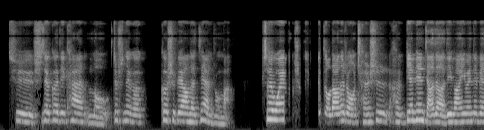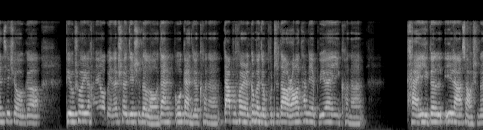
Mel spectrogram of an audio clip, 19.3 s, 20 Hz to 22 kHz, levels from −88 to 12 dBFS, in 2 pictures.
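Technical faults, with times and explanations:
Throughout, imaging from sample-and-hold upsampling: a bright, metallic fizz rides on top of the speech, swelling and fading with its level. The lowest band of it lies between 8 and 16 kHz, about 15 dB below the signal. This points to audio at 16 kHz being raised to 48 kHz by repeating each sample with no smoothing filter. That leaves mirror copies of the spectrum around multiples of 16 kHz, and the lowest copy moves opposite to the pitch.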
